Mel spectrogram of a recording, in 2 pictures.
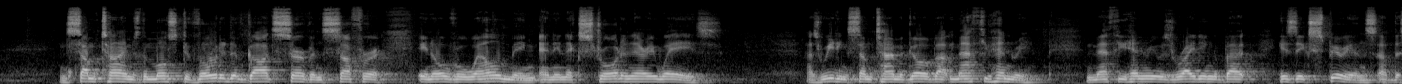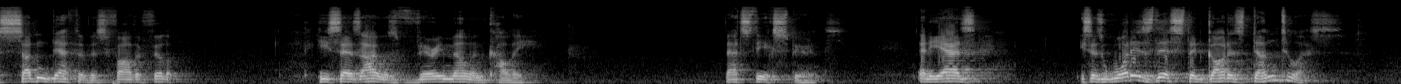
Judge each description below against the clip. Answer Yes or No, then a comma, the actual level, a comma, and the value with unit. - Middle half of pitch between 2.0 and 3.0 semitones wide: Yes, narrow, 2.5 semitones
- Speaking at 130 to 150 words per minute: Yes, slow, 135 wpm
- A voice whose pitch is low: Yes, low, 125 Hz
